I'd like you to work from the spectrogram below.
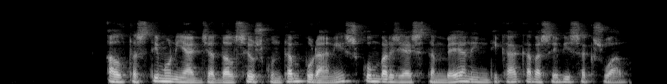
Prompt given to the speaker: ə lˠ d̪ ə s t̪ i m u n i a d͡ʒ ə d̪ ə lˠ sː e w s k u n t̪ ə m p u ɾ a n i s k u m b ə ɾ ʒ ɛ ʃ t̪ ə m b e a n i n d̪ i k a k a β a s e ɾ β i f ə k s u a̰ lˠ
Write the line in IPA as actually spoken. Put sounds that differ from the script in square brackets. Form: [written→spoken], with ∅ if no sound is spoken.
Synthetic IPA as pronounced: ə lˠ [d̪→t̪] ə s t̪ i m u n i a d͡ʒ ə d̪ ə lˠ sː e w s k u n t̪ ə m p u ɾ a n i s k u m b ə ɾ ʒ ɛ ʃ t̪ ə m b e [a→ə] n i n d̪ i k a k [a→ə] β a s e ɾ β i [f→s] ə k s u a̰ lˠ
